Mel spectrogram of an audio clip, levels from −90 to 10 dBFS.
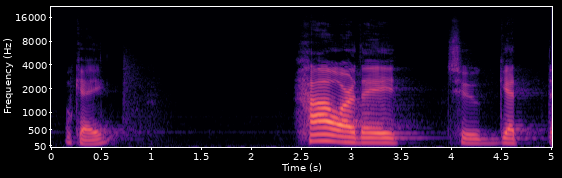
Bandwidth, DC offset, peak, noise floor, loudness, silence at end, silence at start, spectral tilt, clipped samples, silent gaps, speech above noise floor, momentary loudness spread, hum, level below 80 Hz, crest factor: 9.8 kHz; under 0.1%; -6 dBFS; -78 dBFS; -23 LUFS; 0.35 s; 0.15 s; -7 dB/octave; under 0.1%; none; 55 dB; 19 LU; none; -84 dBFS; 20 dB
